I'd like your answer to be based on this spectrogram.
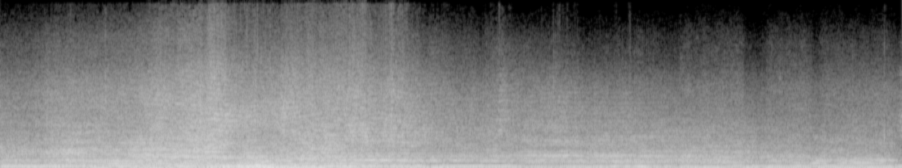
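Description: Junior dragsters launch and race down a drag strip at an outlaw event, small engines revving loud and continuous with rising and falling pitch as the cars accelerate away, crowd and track ambience underneath.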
